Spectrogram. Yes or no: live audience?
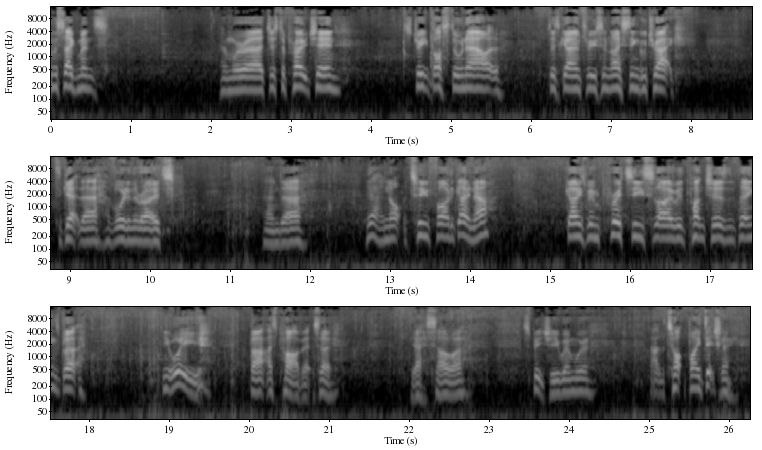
no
